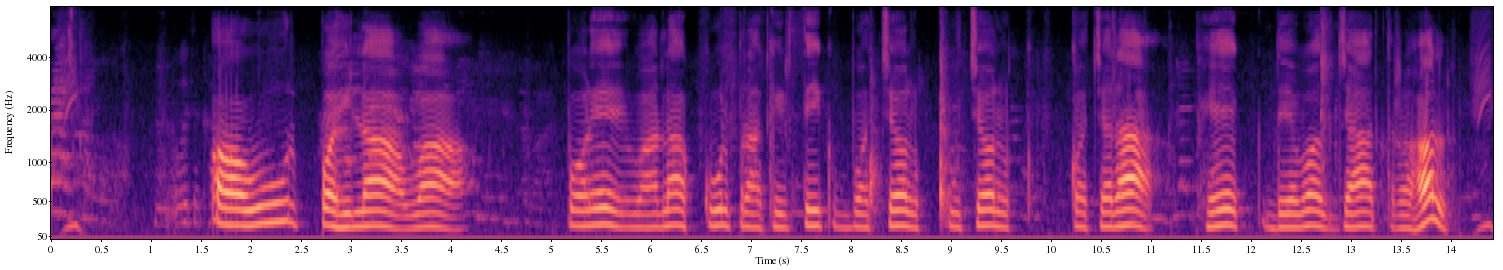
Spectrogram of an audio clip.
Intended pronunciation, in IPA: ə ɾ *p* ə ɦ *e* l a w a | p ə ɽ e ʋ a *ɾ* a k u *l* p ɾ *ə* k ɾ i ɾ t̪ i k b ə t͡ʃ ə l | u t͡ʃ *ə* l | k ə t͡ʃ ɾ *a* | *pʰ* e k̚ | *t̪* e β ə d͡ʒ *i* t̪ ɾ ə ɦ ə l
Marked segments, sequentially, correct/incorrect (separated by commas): correct, incorrect, incorrect, correct, incorrect, correct, correct, correct, incorrect, incorrect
